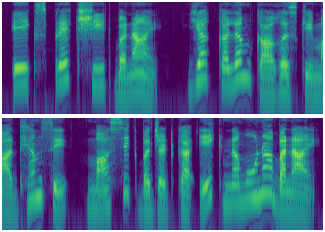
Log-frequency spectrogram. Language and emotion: Hindi, neutral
